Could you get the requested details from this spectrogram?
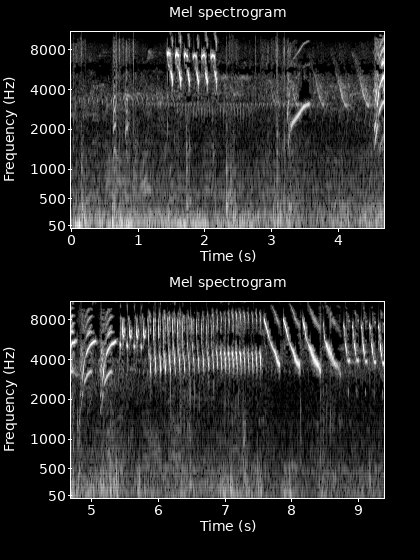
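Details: Hooded siskin mule, black-hooded and yellow, singing in a varied pattern: quick high chirp runs, rising whistled slurs, a pause, then long passages of fast buzzy trills and sweeping twittered notes.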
